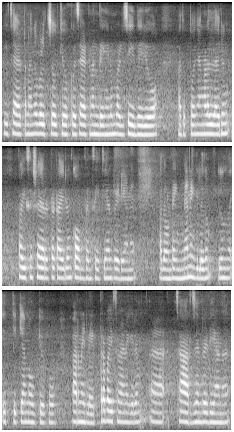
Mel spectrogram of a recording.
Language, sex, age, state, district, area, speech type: Malayalam, female, 18-30, Kerala, Thrissur, urban, spontaneous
